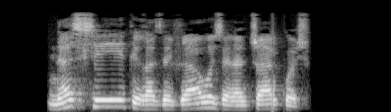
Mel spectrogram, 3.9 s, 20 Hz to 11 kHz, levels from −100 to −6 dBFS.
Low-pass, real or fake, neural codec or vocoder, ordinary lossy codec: 7.2 kHz; real; none; MP3, 64 kbps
